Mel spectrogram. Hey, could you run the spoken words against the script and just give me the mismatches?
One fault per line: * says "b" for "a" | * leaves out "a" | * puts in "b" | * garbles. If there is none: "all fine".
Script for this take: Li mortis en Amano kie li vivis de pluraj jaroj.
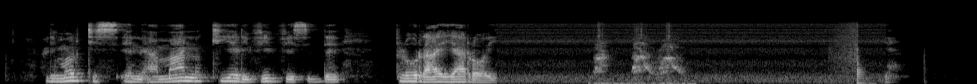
all fine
